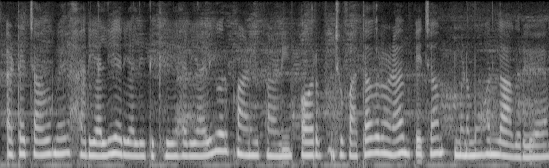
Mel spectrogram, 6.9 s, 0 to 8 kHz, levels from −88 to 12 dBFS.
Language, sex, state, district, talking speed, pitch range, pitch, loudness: Hindi, female, Rajasthan, Nagaur, 175 wpm, 225-260 Hz, 240 Hz, -13 LUFS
